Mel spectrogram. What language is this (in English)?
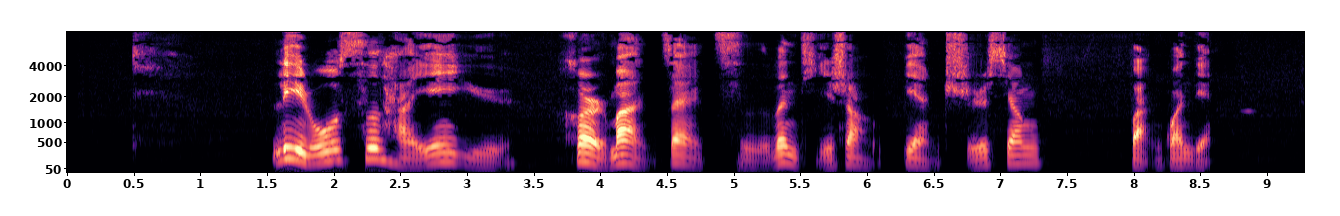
Chinese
